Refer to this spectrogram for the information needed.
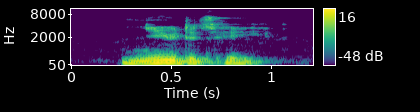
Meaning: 1. The state or quality of being without clothing on the body; specifically, the quality of being without clothing on the genitals 2. Something or someone without clothes
- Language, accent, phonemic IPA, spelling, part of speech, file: English, Southern England, /ˈnjudɪˌti/, nudity, noun, LL-Q1860 (eng)-nudity.wav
